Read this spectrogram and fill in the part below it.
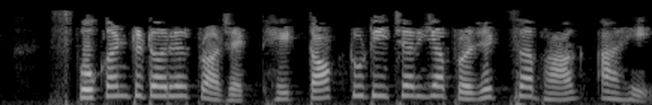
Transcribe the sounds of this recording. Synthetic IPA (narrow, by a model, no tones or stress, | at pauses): spokəɳʈuʈoɾijəlpɾɔd͡ʑek̚ʈheʈɔk̚ʈuʈit͡ɕəɾjapɾɔd͡ʑek̚ʈ̚t͡sabʱaɡaɦḛ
